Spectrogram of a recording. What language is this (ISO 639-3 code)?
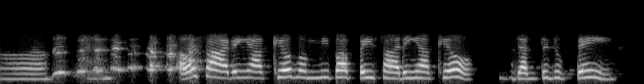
doi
